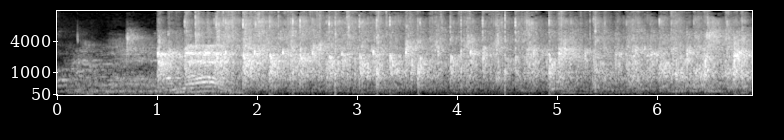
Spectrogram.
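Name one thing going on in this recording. Several women applaud with quick, steady clapping.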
